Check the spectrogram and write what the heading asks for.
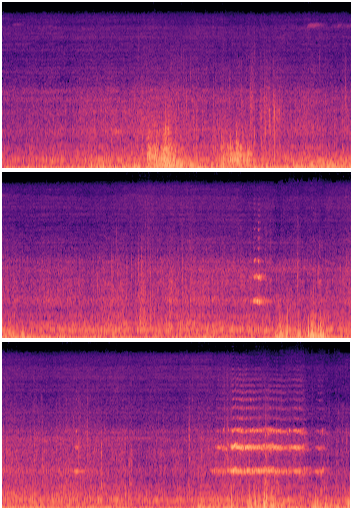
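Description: Mountain bike rolling down a dirt trail: tyres rumbling over the ground with wind buffeting the microphone, rougher for a couple of seconds early on. A short high squeal about twelve seconds in and a steady two-second squeal near the end come from the disc brakes being applied.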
